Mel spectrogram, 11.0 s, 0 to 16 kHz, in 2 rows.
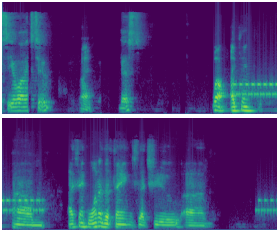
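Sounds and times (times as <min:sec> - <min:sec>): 
speech: 0:00.1 - 0:01.0, 0:01.6 - 0:02.8, 0:04.2 - 0:09.7
electronic phone ringtone: 0:04.6 - 0:06.4, 0:10.6 - 0:11.0.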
